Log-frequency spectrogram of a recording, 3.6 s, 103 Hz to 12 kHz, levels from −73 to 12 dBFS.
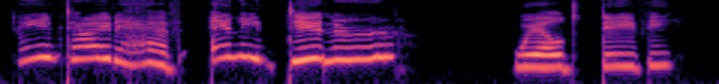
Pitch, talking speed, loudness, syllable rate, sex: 370 Hz, 135 wpm, -17 LUFS, 7.3 syllables/s, female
